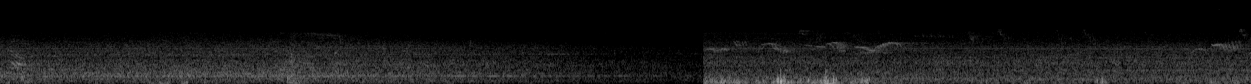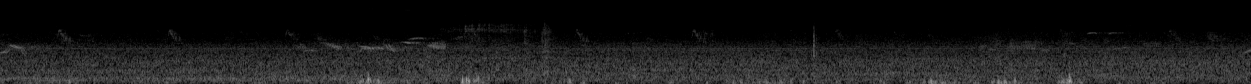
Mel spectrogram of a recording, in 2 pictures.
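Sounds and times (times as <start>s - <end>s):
outdoor background noise: 0.0s - 25.0s
small birds chirping: 6.9s - 11.2s, 11.9s - 18.5s.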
